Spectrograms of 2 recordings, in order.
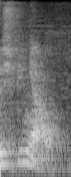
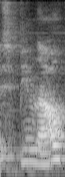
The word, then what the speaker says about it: espinal: A gente pode falar medula espinal, que é o jeito que se escreve, ou a gente pode falar medula espinhal, não tem problema.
